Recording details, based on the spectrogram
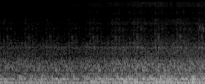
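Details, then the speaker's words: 1958 AMC Rambler Super with Weber carburettor, idle around 1800 rpm being turned down at the screw: low, lumpy idle that wavers and bounces more the lower it is set. Unsteady idle from idle speed set too low. "i'm gonna turn the screw out a little bit try and lower down the idle a little hmm yeah now it's kind of bouncing around a little"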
